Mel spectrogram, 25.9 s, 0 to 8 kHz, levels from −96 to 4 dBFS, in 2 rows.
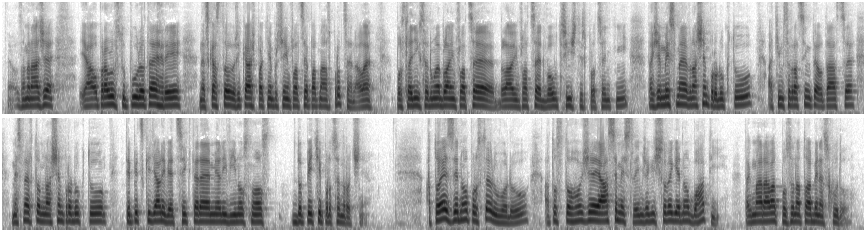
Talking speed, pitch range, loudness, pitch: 195 wpm, 140-160 Hz, -16 LUFS, 150 Hz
